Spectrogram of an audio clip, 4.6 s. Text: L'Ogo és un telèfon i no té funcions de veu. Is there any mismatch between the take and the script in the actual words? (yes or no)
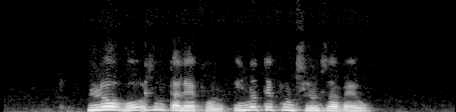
no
